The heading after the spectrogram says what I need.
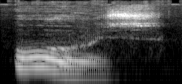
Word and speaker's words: Oz: mine said they're showing Oz there now but the funny thing is they don't they don't pronounce it Oz they pronounce it ooze ooze which I found ironic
